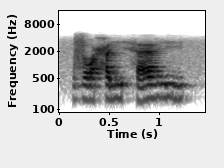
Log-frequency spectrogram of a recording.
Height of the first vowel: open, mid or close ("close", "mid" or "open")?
mid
